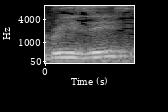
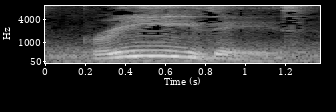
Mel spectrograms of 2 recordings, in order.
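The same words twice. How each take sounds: First: The first vowel is short. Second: The first vowel is long. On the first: The speaker calls it wrong. "It's not breezes" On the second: The speaker calls it right. "it's got to be long vowel E sound"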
